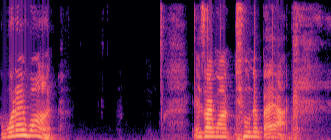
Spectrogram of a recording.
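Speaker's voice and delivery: high, tearful crying through the words. Speaker talks about wanting her adopted-out kitten tuna back, crying. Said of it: "I'm sorry, I'm crying".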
